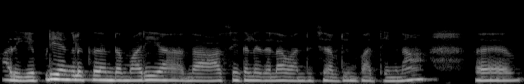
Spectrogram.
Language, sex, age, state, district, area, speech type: Tamil, female, 30-45, Tamil Nadu, Namakkal, rural, spontaneous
